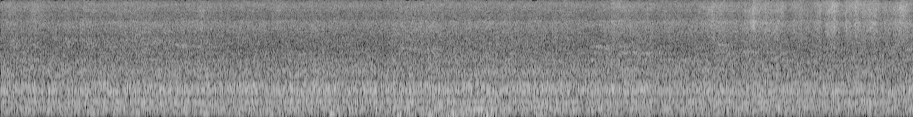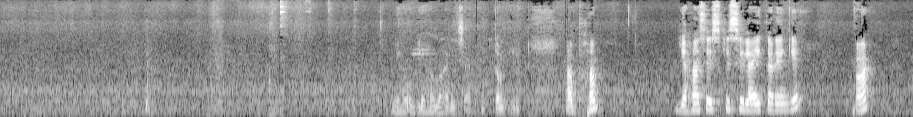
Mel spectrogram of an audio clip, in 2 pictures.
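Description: Hands softly rustle a knitted garment.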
